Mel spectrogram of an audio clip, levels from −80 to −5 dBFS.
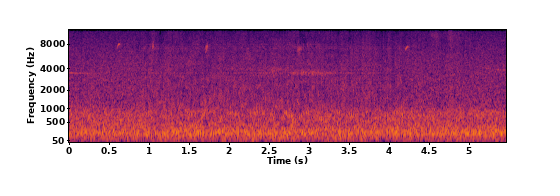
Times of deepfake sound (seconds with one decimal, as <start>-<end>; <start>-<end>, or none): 0.9-4.2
